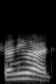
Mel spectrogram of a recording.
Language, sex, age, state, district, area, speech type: Bengali, female, 45-60, West Bengal, North 24 Parganas, rural, conversation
